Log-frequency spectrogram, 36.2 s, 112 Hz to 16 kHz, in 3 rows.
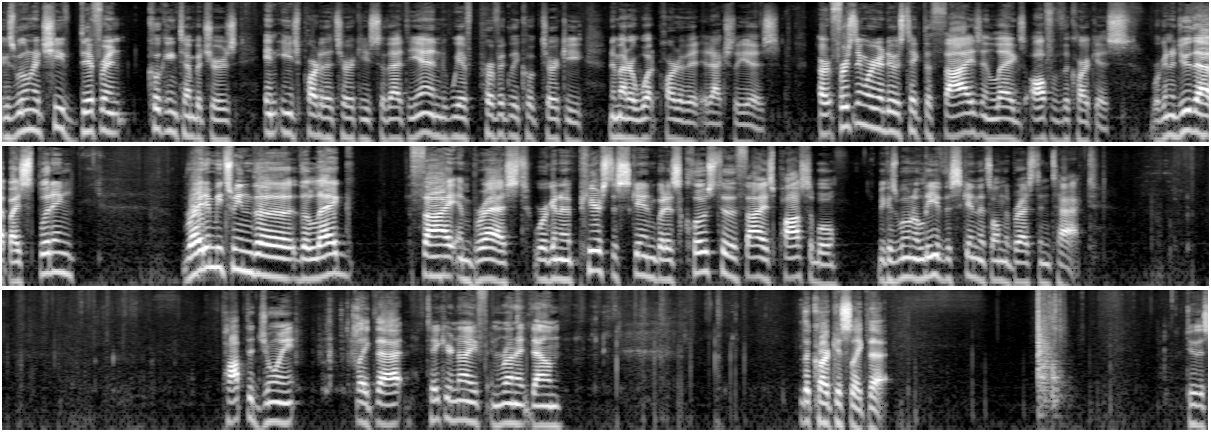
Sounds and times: Speech: 0:00.0 - 0:12.8, 0:13.9 - 0:15.6, 0:16.2 - 0:23.1, 0:26.4 - 0:29.8, 0:32.1 - 0:33.1, 0:36.0 - 0:36.2.

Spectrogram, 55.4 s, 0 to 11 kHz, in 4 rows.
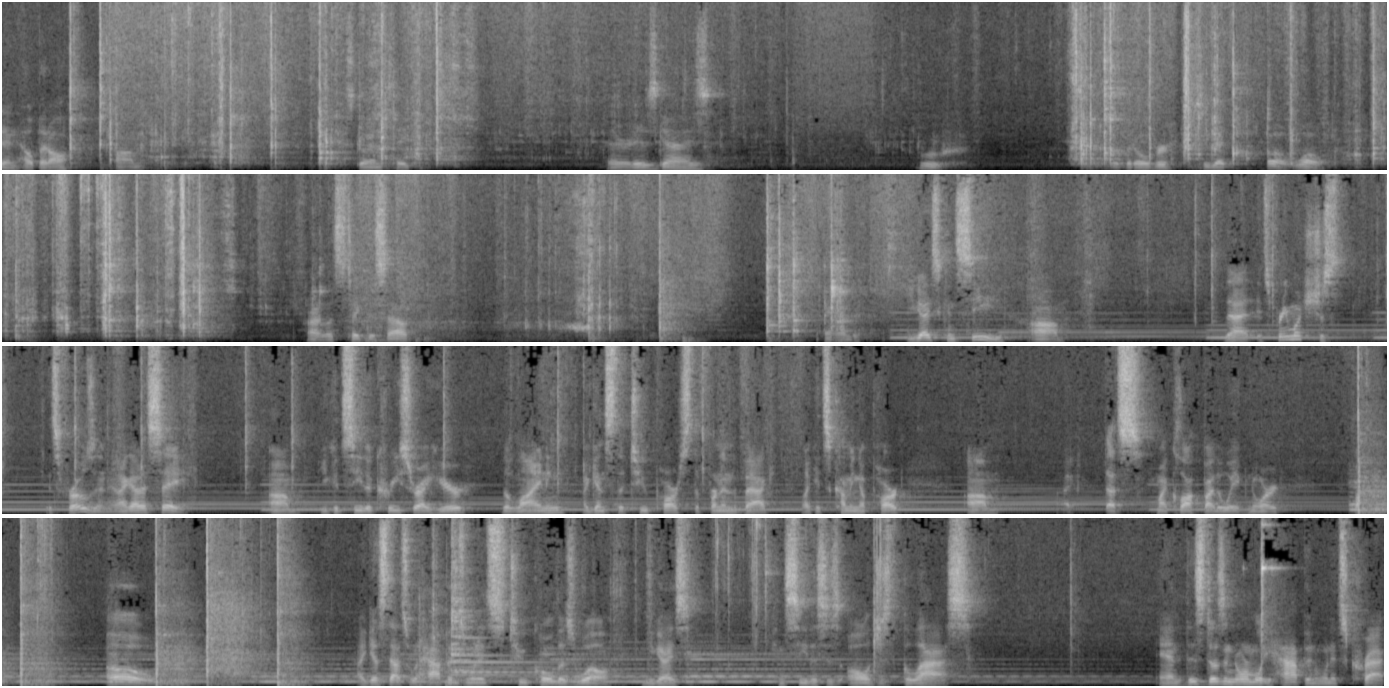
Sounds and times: Speech: 0:00.0 - 0:01.5, 0:03.4 - 0:04.2, 0:06.0 - 0:07.2, 0:09.2 - 0:09.7, 0:11.0 - 0:13.3, 0:16.9 - 0:18.0, 0:22.0 - 0:24.5, 0:26.0 - 0:27.3, 0:28.2 - 0:29.6, 0:30.4 - 0:36.7, 0:37.4 - 0:37.7, 0:38.3 - 0:40.5, 0:42.6 - 0:43.1, 0:45.1 - 0:48.5, 0:49.2 - 0:51.3, 0:53.1 - 0:55.3
Liquid: 0:04.9 - 0:06.1, 0:07.2 - 0:07.8, 0:08.6 - 0:09.3.

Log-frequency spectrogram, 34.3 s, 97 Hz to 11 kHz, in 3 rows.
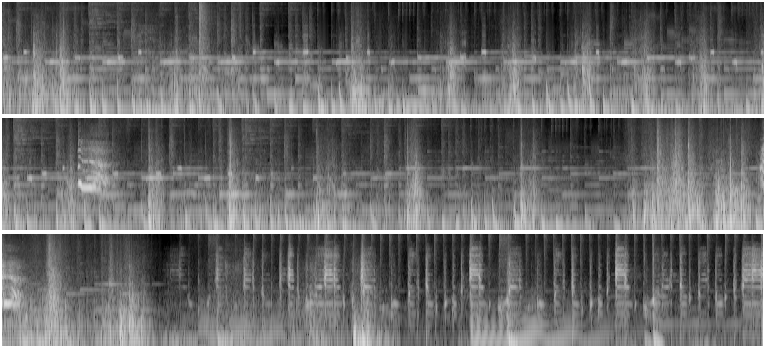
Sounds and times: Music: 0:00.0 - 0:34.2.

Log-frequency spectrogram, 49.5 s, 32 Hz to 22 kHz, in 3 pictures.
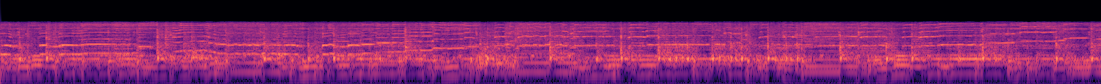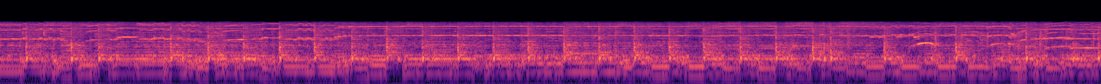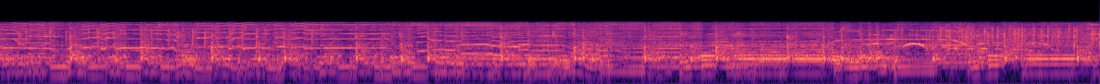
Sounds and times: Inside, large room or hall: 0:00.0 - 0:49.5
Jazz: 0:00.0 - 0:49.5.

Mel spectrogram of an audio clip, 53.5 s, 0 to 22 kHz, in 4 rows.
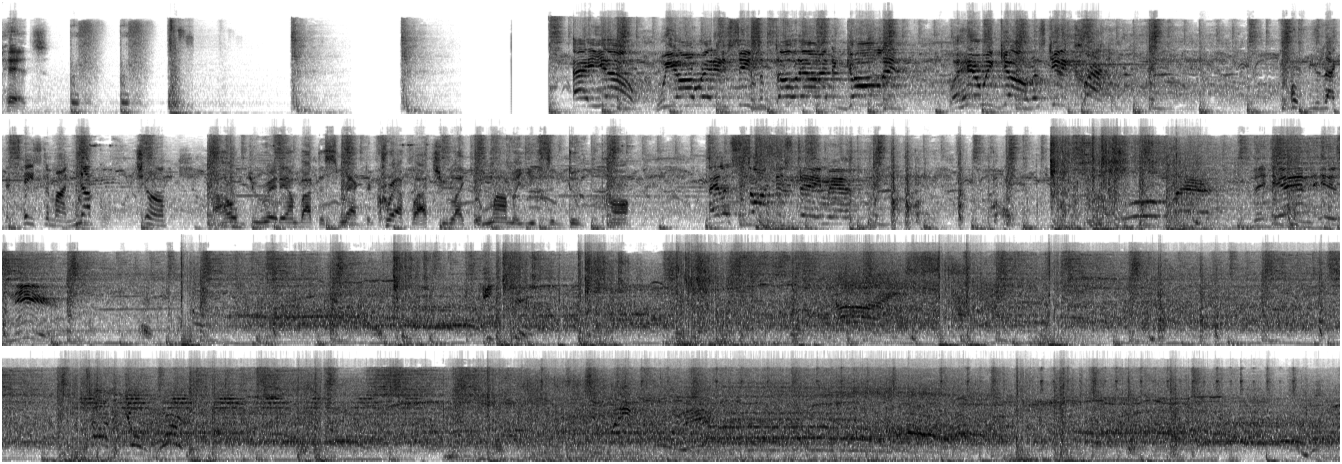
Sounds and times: Music: 0:05.4 - 0:53.5.

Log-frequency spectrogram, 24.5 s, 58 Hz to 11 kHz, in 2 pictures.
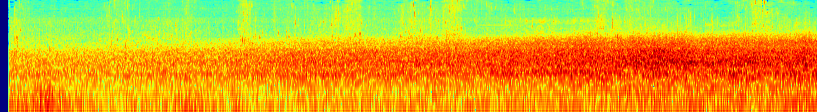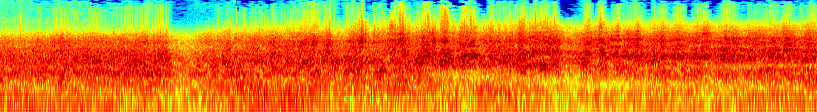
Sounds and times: Aircraft: 0:00.2 - 0:24.5.

